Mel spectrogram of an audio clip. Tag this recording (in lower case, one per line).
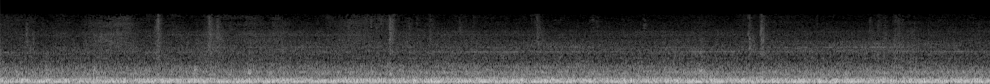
vehicle
train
